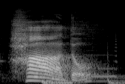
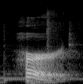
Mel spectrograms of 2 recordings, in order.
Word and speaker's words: heard: hear heard heard so pay attention to the pronunciation of heard try not to say haado hado try to say heard heard heard i heard a really good song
